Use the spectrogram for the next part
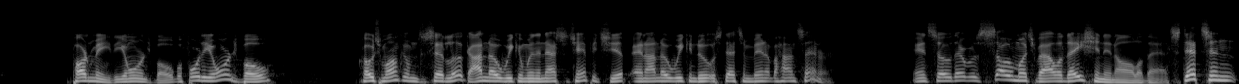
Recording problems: muffled; very slightly; fading above 3 kHz

